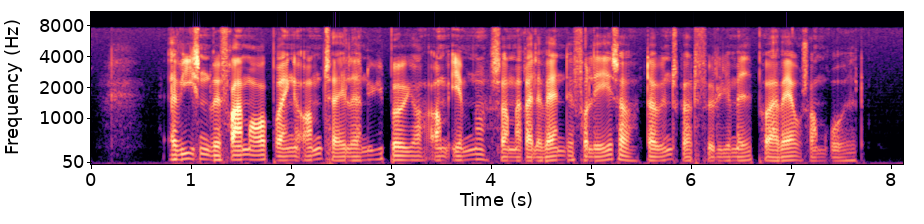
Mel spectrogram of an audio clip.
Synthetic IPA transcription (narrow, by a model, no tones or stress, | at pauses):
æʋḭːsn̩ʋe̝fʁamɒʊɐb̥ʁeŋəʔɒ̽mt͡sʰɛːləð̩ˠænyːb̥œːɪ̰ɐʔɒ̽mʔemnɐsɒ̽mæɐʁɛləʋæn̰d̥əfɒ̽leːsɐːd̥ɑ̈ønsɡ̥ɐæd̥føljəmeð̞ˠpʰɒ̽æɐʋæɐ̰ʊsɒ̽mʁɔ̽ːð̞ˠð̩ˠ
